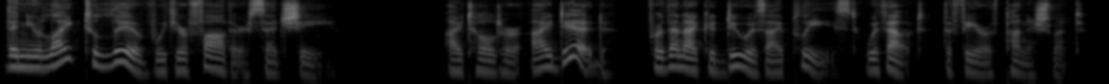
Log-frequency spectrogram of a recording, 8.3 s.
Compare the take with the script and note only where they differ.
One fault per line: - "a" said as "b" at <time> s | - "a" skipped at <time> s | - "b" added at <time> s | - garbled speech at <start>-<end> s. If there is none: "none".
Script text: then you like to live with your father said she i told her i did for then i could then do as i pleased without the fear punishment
- "then" skipped at 5.4 s
- "of" added at 7.4 s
